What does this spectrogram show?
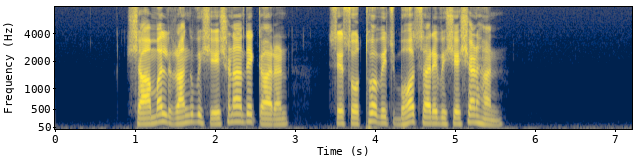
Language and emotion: Punjabi, neutral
